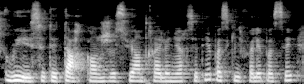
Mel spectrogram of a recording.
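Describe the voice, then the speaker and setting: Woman from ukraine, lowish voice, lots of euh and restarts, chatty book review. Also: steady tone, fast, a little mellow. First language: Russian. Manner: hesitant, many fillers and self-corrections. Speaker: book reviewer, channel host. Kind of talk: casual book review chat.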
